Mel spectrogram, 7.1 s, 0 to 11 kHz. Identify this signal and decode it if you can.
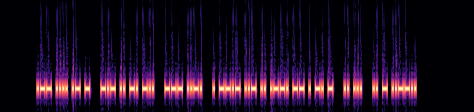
Morse code, heard as a keyed tone, about 50 wpm, 700 Hz. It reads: WHAT KIND OF EQUIPMENT IS IT?
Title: Sentences from Top 1000 Words - Review Part 5 - 50wpm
